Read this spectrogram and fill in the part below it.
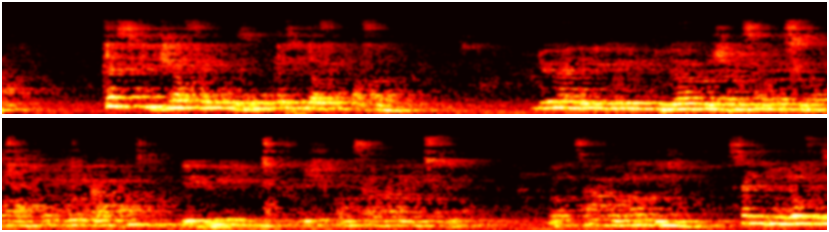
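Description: A young woman speaks calmly into a microphone, close by.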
